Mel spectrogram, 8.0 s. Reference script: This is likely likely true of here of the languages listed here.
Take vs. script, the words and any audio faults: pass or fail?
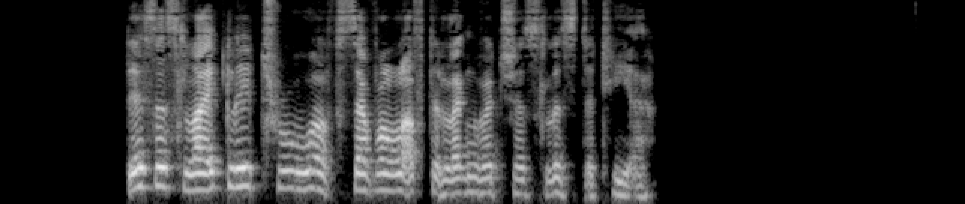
fail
